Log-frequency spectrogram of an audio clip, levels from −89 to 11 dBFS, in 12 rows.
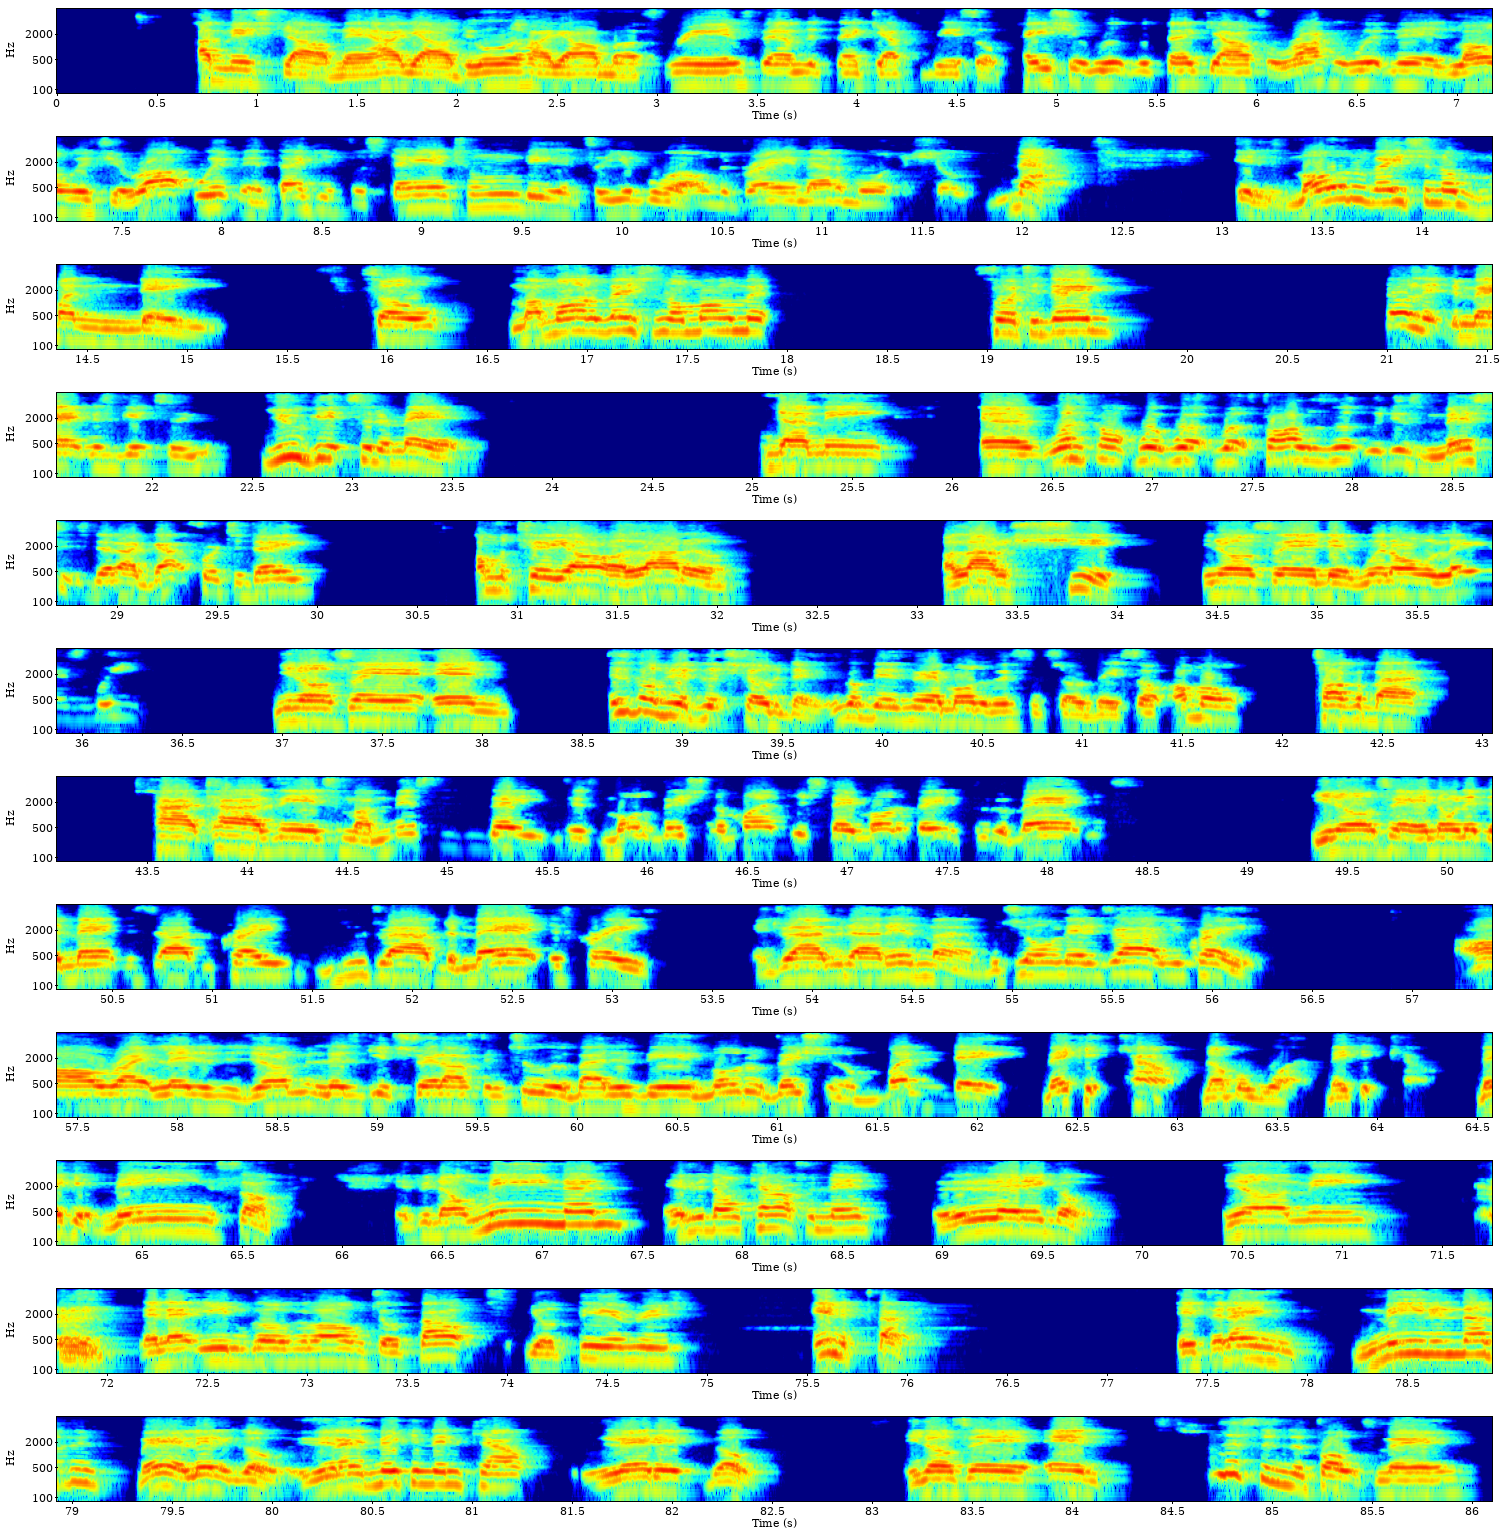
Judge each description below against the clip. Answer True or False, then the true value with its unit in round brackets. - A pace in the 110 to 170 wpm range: False (190 wpm)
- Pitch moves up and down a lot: True (7.4 semitones)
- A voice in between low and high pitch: True (170 Hz)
